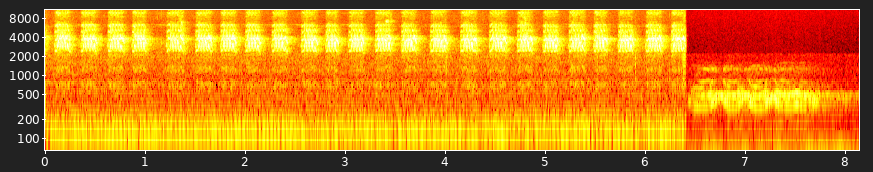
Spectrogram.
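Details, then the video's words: Sogon bird calling on a mountain during bird luring: a fast, regular series of scratchy high squawks, nearly four per second, ending abruptly and followed by a muffled, lower wavering trill. "mikat burung sogon di gunung"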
